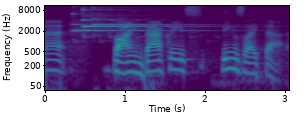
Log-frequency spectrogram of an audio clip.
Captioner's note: chime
